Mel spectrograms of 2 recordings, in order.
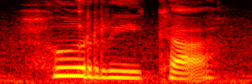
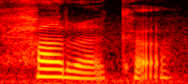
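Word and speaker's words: حركة: So these guide how we pronounce it, because this could be hurrika, but it is haraka, right?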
